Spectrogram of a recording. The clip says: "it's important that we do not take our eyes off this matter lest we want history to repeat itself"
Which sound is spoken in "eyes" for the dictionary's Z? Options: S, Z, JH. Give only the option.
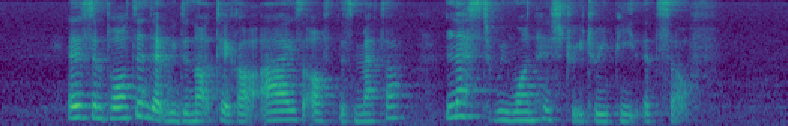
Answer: Z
